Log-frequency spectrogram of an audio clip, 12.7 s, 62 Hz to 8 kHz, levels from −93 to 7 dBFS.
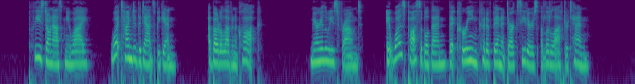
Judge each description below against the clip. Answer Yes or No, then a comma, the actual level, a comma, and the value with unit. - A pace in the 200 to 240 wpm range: No, average, 155 wpm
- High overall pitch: Yes, high, 210 Hz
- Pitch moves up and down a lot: No, average, 3.5 semitones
